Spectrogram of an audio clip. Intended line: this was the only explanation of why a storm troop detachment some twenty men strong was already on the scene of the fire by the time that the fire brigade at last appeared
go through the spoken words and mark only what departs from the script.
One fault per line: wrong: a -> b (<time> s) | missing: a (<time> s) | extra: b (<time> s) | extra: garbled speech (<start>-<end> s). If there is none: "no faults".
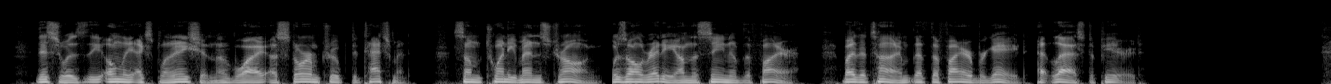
no faults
